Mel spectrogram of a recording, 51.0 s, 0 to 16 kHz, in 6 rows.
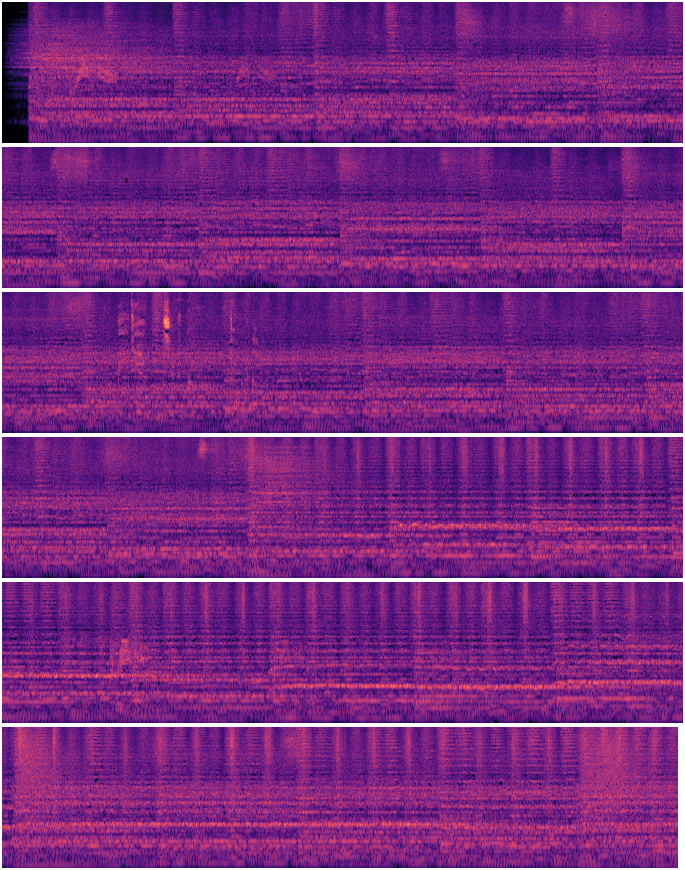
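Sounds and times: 
intense music without drums: 0:00.0 - 0:51.0.

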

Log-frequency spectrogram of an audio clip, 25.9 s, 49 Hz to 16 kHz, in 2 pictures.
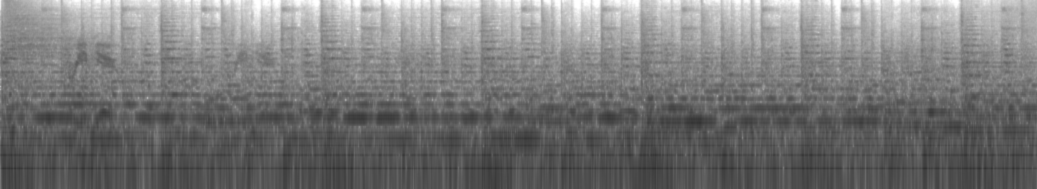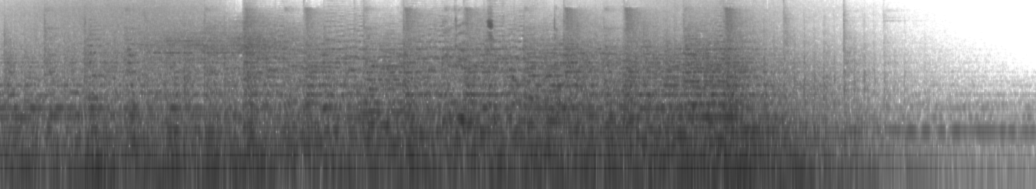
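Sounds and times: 
orchestral music mix: 0:00.0 - 0:25.8.

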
